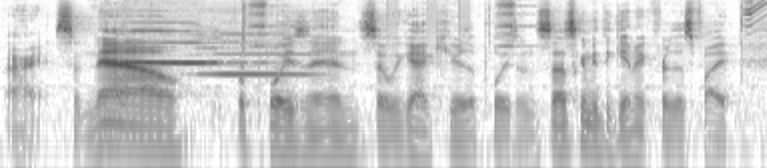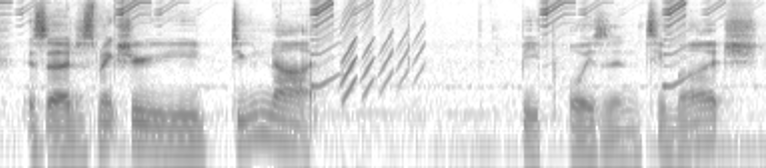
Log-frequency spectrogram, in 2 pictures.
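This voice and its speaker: A man's voice: low-pitched, moderate pace, background noise. A man giving casual live gameplay commentary as a game streamer. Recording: loud game music mixed in. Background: loud music.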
